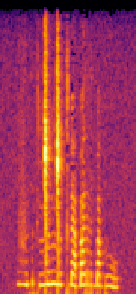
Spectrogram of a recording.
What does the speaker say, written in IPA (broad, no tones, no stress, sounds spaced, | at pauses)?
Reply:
v ʉ ʔ ɾ ɯ k ŋ͡ǀ ʉ ŋ͡ǀ ʉ k ɗ a ɓ a r ɓ a b ɾ u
